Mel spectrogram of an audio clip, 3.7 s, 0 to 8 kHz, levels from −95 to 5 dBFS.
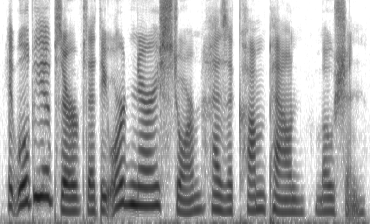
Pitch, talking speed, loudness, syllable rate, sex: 210 Hz, 195 wpm, -17 LUFS, 5.5 syllables/s, female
